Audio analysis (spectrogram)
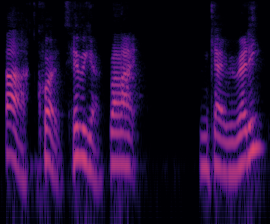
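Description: A podcast co-host with a medium-pitched voice in casual conversation. The delivery is dry and teasing, with a mock-earnest way of making points. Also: lively intonation, brisk, fairly bright tone. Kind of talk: casual chat.

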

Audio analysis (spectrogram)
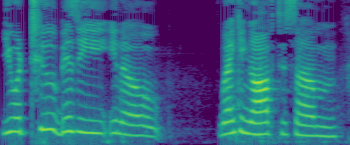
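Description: A woman's voice: a little high, measured pace, a bit bright. A woman co-hosting a podcast in casual, opinionated chat, emphatic and circling back over her phrases. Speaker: podcast co-host.

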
